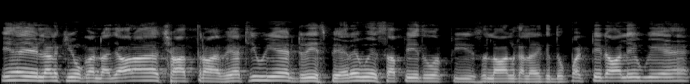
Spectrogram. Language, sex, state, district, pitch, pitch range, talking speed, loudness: Hindi, male, Bihar, Muzaffarpur, 155 Hz, 145-175 Hz, 200 wpm, -19 LUFS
